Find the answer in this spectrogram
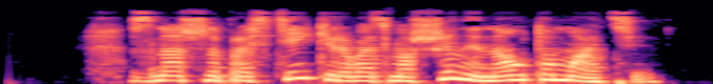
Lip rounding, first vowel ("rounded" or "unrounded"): unrounded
